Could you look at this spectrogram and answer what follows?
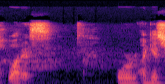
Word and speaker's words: Juarez: It's called Juarez. Or I guess you could pronounce it the lazy American way and say Juarez if you want to.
